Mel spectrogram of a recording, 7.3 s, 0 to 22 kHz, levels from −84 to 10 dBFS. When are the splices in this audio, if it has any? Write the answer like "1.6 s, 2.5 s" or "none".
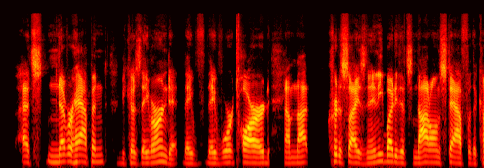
1.8 s, 4.3 s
